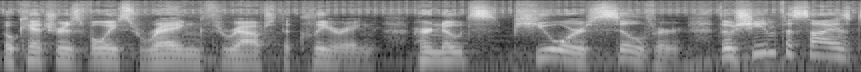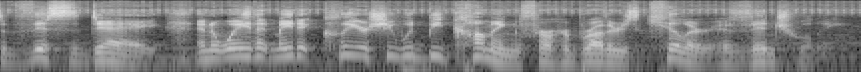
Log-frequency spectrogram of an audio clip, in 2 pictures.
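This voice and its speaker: A man's voice: medium pitch, sing-song, normal speed, few pauses, soft background music. Male narrator of dramatic fantasy.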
